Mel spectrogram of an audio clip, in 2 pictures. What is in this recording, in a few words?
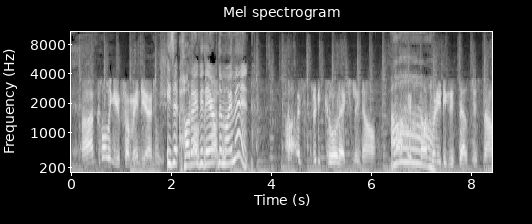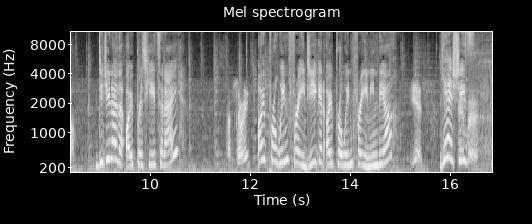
funny dude trying to sell printer cartridges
